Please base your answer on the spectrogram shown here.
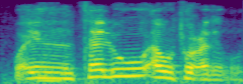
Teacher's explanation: تلو بواو واحدة مدية قبلها لام مضمومة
